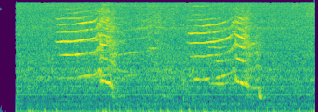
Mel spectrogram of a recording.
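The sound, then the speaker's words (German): Dolphin sounds: two sweeping, squeaky whistles about two seconds apart, rising and falling in pitch, over a steady hiss of rapid clicking and underwater noise. No one speaks. “und ähm, das ist ja so eine Form von von Klickgeräusch, würde ich jetzt mal behaupten.”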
